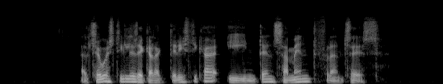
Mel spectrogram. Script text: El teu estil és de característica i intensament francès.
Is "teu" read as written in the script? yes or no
no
